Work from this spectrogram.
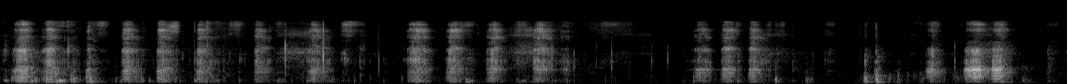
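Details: A Shih Tzu playing with a pig lets out quick bursts of rough, snorting growls, one after another, with brief pauses.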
